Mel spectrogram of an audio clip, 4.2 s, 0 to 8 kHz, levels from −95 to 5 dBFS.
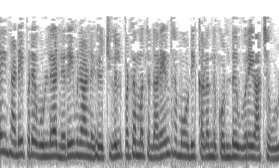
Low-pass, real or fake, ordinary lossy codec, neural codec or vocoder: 7.2 kHz; real; MP3, 24 kbps; none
